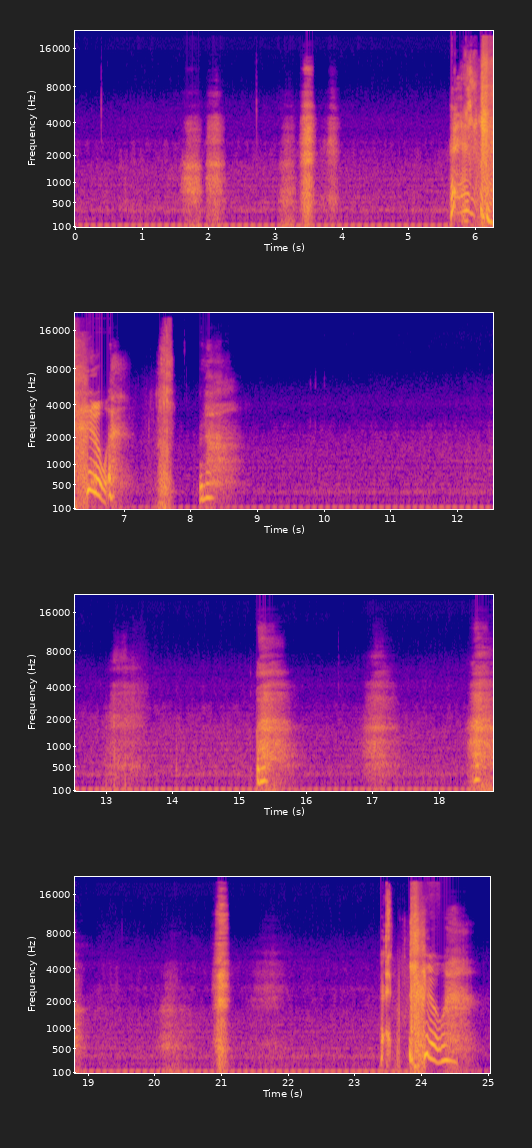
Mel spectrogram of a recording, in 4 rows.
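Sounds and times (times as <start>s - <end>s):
gasping in-breaths: 1.6s - 2.4s, 3.1s - 4.1s, 13.0s - 13.7s, 18.4s - 19.2s, 20.0s - 22.1s, 23.4s - 24.9s
person sneezing: 5.6s - 8.4s, 20.9s - 21.2s, 23.4s - 24.8s.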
